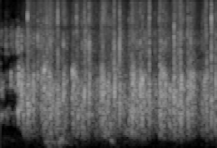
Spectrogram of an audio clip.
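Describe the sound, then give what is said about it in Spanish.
Steady applause from a group of people for someone who made a spontaneous donation, dense rapid clapping that keeps a fairly even loudness for a couple of seconds without pausing. “aplausos para él.”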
